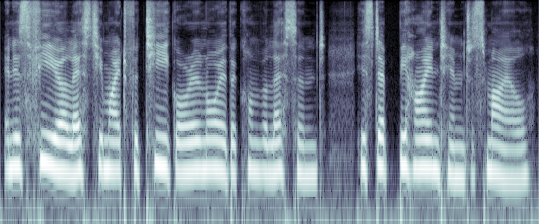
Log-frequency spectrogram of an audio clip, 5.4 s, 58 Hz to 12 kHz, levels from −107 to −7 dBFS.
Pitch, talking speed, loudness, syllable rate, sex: 205 Hz, 190 wpm, -16 LUFS, 5.2 syllables/s, female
